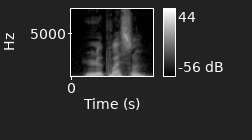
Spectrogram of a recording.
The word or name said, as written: poisson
